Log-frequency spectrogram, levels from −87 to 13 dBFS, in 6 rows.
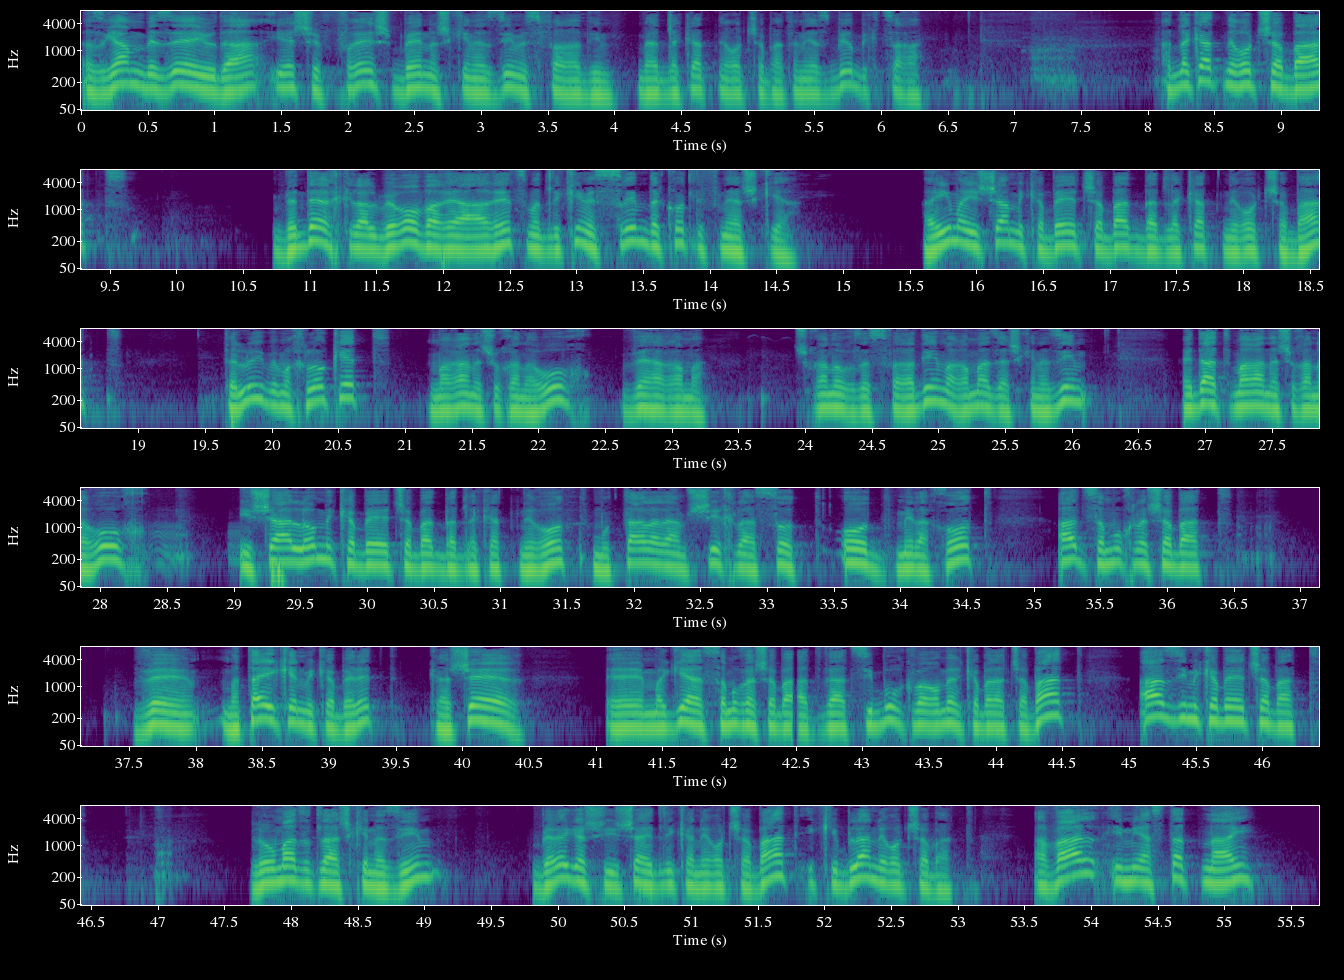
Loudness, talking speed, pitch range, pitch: -17 LUFS, 110 wpm, 125-160 Hz, 140 Hz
